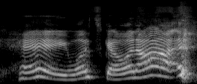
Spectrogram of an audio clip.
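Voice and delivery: loud, slow mock parent greeting; imitating a parent checking in. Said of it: "like, be like".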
